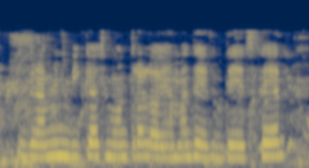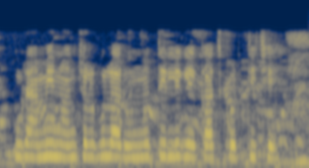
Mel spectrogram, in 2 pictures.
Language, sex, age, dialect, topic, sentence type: Bengali, female, 18-24, Western, agriculture, statement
